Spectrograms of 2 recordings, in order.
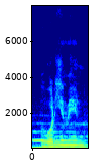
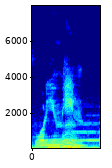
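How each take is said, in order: First: It sounds casual and light. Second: It sounds questioning, rising at the end.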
